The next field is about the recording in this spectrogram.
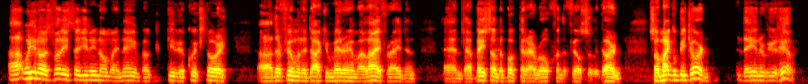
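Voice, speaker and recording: Against a quiet background, a man speaks at a very fast pace and medium pitch. His pitch varies in an ordinary way, while his loudness swings widely. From US, Central Valley of California (Mexican-American). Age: 70s. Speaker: boxing cutman. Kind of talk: interview. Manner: casual storytelling.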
